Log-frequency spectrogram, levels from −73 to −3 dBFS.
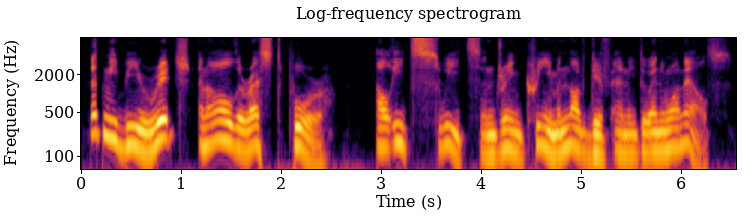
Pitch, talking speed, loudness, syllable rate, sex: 135 Hz, 210 wpm, -17 LUFS, 4.6 syllables/s, male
